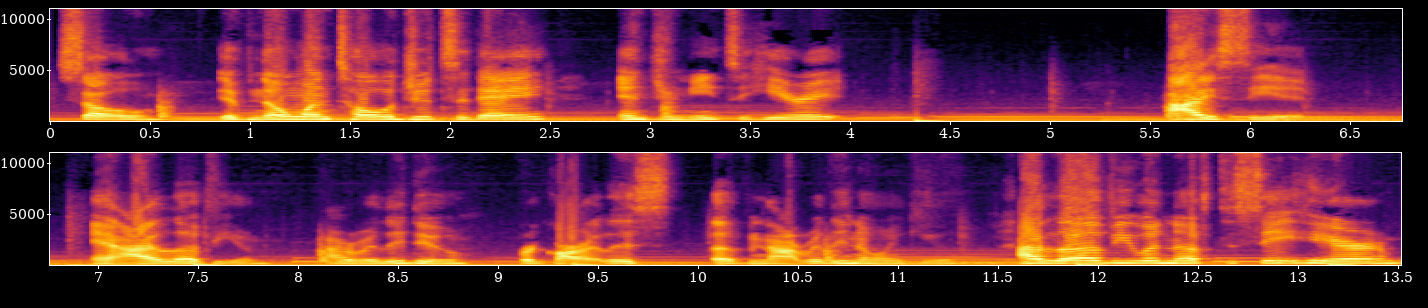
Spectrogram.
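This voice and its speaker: Earnest, soft-spoken woman vlogger, hoarse from losing her voice, mid-pitched, faint guitar underneath. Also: unhurried. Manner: earnest, soft-spoken, addresses viewers directly. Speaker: crochet vlogger. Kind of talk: heartfelt casual talk to viewers while crocheting. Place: her room.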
